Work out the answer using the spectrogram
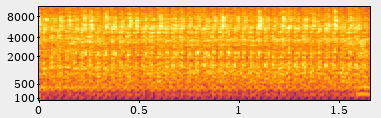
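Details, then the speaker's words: Kia Grand Carnival, 100,000 km, idling: chirping cricket/bird-like squeak over the engine sound, louder near the wheel well with tire removed; crank damper pulley suspected. "a strange noise, like the sound of a cricket, like a bird, in addition to the basic sound of an engine"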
